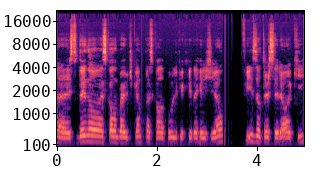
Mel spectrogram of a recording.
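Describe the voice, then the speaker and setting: Speaking at a very fast pace, a man uses a fairly high pitch, a dark, mellow tone and monotone, flat intonation, with a dry, close sound and no echo. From southern Brazil, Santa Catarina (Criciúma). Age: 20s. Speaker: software developer. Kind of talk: interview.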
